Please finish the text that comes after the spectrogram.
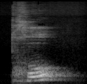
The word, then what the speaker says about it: trop: trop ou bien très alors le p ici c'est un c'est une consonne nuette on la prononce pas sauf lorsqu'il y a une voyelle qui suit comme trop intéressant très important mais très est très à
